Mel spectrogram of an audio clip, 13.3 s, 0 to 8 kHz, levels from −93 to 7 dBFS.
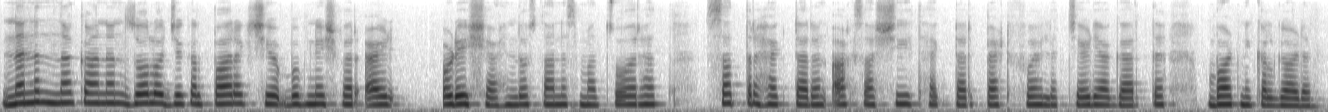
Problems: none marked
